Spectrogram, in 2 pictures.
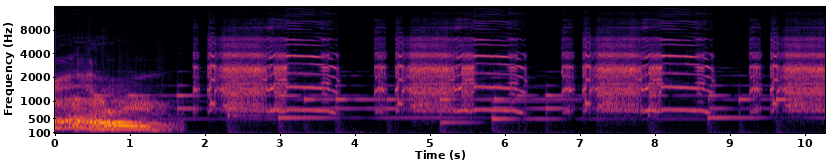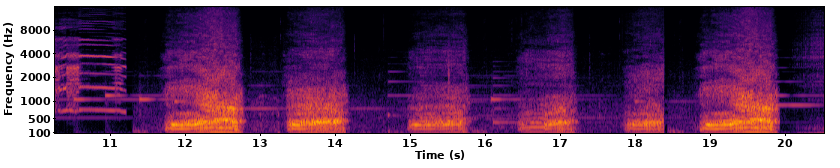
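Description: Animal calls over soft background music: five long calls, each ending in a falling pitch, then six louder, shorter, harsher calls in quick succession.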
